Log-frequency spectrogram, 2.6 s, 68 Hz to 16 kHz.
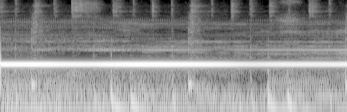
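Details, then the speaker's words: Condensing boiler at low fire: loud steady pure tone around 700 Hz over the burner roar, a combustion harmonic from an over-rich low-fire setting. "so this happens to be a 2mm Allen going to put that in there and try to get rid of that harmonic"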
